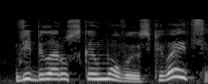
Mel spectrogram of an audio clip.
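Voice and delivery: plain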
